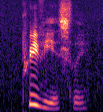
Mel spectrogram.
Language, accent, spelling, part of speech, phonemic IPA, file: English, US, previously, adverb, /ˈpɹivi.əsli/, En-us-previously.ogg
- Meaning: 1. First; beforehand, in advance 2. At an earlier time; already 3. Recapitulating the preceding episodes of a series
